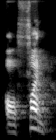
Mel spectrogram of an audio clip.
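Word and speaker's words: often: ये सभी सिंपल है ऑफन ऑफन में टी की साउंड साइलेंट है तो इसे हम अवॉइड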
